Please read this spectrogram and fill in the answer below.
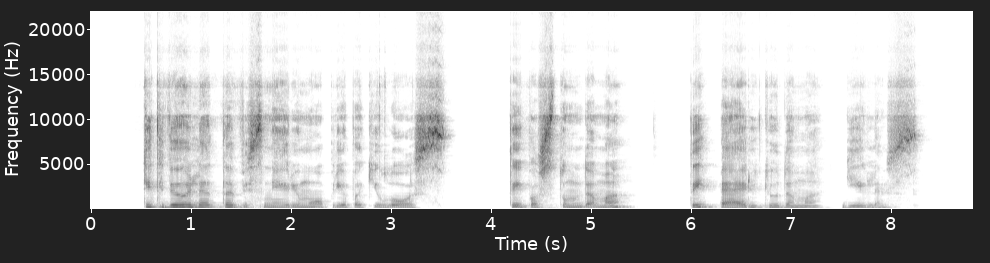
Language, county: Lithuanian, Marijampolė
